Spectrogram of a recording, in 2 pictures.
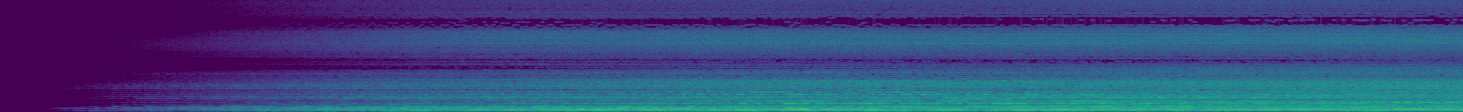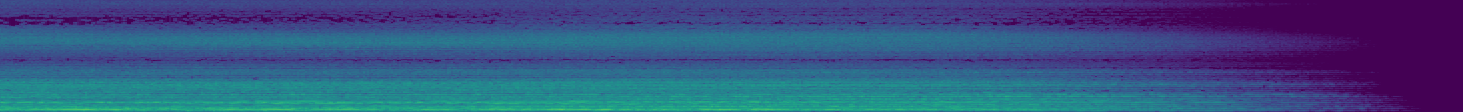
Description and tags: An ethereal sound made by processing a acoustic & synthetic sounds.
atmospheric, blurred, choir, emotion, ethereal, floating, synthetic-atmospheres, vocal, voice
